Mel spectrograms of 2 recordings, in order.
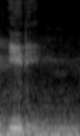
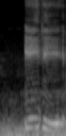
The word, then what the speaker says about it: EDI: why are you named edie edie is the phonetic pronunciation of edi that is an acronym for enhanced defense intelligence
